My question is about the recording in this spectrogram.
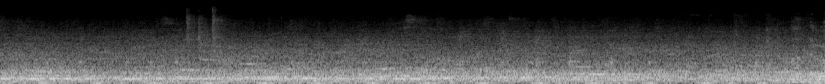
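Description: A man's voice humming a steady, held low drone into a microphone as part of a chanted rain incantation, over a continuous low rumble; the held note fades out about halfway through.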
